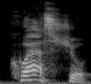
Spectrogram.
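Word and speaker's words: quaestio: Porque castio lembra questionar, porque em latim se pronuncia questio.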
